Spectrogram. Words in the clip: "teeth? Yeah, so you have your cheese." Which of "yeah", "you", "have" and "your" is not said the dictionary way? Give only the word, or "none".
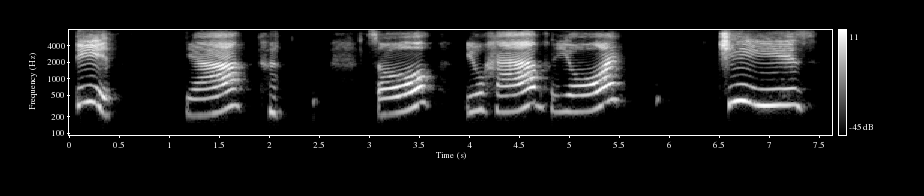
none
